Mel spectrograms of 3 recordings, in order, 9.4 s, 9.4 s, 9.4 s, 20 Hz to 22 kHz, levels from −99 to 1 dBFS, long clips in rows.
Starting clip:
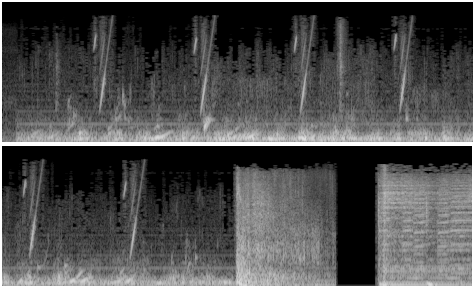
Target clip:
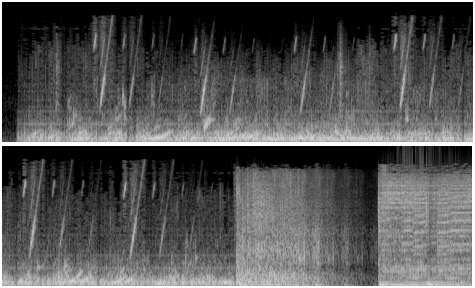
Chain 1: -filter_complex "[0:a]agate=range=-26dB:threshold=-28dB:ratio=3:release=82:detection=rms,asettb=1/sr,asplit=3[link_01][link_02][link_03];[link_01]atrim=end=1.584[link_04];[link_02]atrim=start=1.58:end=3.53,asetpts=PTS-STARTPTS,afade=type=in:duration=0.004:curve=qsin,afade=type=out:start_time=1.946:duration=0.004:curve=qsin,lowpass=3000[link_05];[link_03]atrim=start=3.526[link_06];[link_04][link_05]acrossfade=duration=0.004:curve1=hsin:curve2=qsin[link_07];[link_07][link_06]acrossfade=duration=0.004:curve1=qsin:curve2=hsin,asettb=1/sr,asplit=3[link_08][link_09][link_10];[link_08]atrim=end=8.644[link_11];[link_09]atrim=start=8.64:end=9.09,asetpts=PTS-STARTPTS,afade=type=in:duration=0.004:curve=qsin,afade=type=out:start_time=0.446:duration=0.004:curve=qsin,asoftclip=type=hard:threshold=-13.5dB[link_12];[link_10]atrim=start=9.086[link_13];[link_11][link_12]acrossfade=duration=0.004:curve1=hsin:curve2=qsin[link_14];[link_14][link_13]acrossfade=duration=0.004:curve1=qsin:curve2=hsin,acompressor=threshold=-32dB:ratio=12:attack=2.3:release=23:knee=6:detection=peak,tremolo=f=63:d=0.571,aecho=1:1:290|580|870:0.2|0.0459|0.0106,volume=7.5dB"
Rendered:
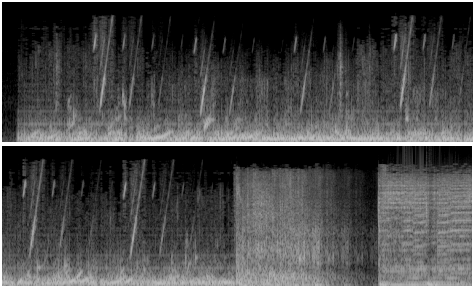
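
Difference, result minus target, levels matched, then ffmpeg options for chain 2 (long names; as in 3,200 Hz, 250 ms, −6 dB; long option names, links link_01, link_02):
downward compressor: peak gain reduction +8 dB
-filter_complex "[0:a]agate=range=-26dB:threshold=-28dB:ratio=3:release=82:detection=rms,asettb=1/sr,asplit=3[link_01][link_02][link_03];[link_01]atrim=end=1.584[link_04];[link_02]atrim=start=1.58:end=3.53,asetpts=PTS-STARTPTS,afade=type=in:duration=0.004:curve=qsin,afade=type=out:start_time=1.946:duration=0.004:curve=qsin,lowpass=3000[link_05];[link_03]atrim=start=3.526[link_06];[link_04][link_05]acrossfade=duration=0.004:curve1=hsin:curve2=qsin[link_07];[link_07][link_06]acrossfade=duration=0.004:curve1=qsin:curve2=hsin,asettb=1/sr,asplit=3[link_08][link_09][link_10];[link_08]atrim=end=8.644[link_11];[link_09]atrim=start=8.64:end=9.09,asetpts=PTS-STARTPTS,afade=type=in:duration=0.004:curve=qsin,afade=type=out:start_time=0.446:duration=0.004:curve=qsin,asoftclip=type=hard:threshold=-13.5dB[link_12];[link_10]atrim=start=9.086[link_13];[link_11][link_12]acrossfade=duration=0.004:curve1=hsin:curve2=qsin[link_14];[link_14][link_13]acrossfade=duration=0.004:curve1=qsin:curve2=hsin,acompressor=threshold=-23.5dB:ratio=12:attack=2.3:release=23:knee=6:detection=peak,tremolo=f=63:d=0.571,aecho=1:1:290|580|870:0.2|0.0459|0.0106,volume=7.5dB"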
